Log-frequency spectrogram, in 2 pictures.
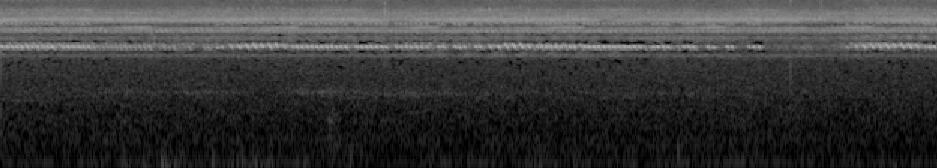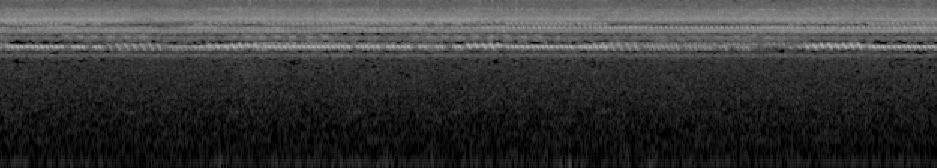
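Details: Summer-night crickets with other forest insects: long stretches of rapid, pulsing high trill, stopping briefly and starting again, over a constant bed of high insect hiss and faint low rumble.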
